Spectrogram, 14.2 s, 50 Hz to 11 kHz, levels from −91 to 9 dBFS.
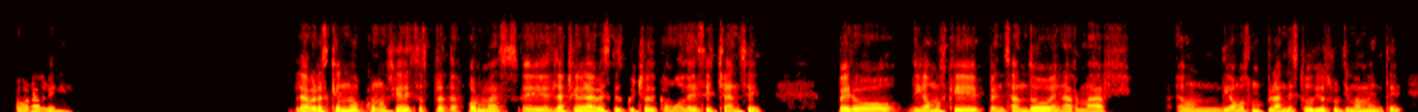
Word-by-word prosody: Órale. 155 -2 -3 2.2
La 120 -1 +3
verdad 125 +3 +5
es - - -12
que 160 - +2
no 145 +1 +3
conocía 150 -4 0
de 145 - +4
estas 150 +1 -7
plataformas, 140 +5 -2
e 110 -1 0
es 120 +1 -3
la 125 0 +4
primera 130 -1 +4
vez 130 +1 +2
que 130 - 0
escucho 125 0 -1
de 120 - -1
como 110 0 -5
de 110 - 0
ese 125 +1 -3
chance, 130 +8 -3 0.7
pero 110 -1 +2
digamos 125 +1 -1
que 110 -4 +2
pensando 120 +3 +3
en 110 -1 -3
armar, 115 +2 -2 0.7
eh, - - -7
un 115 -1 -3
digamos, 115 +3 -2
un 125 -1 +1
plan 115 0 +1
de 120 - 0
estudios 135 +2 +1
últimamente. 140 +6 -1
125 Hz, 150 wpm, -23 LUFS, 115-140 Hz, 2.2 s, verdad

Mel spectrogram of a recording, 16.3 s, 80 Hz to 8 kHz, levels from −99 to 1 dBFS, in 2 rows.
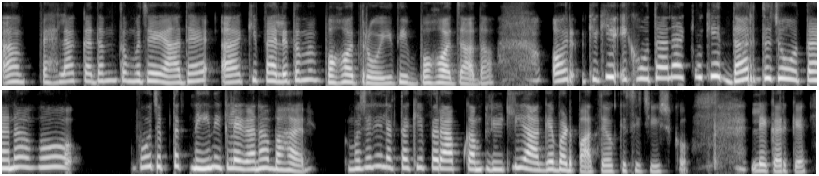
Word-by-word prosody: अ, 245 +4 0 0.2
पहला 240 +4 -4
कदम 275 +2 -3
तो 290 - -2
मुझे 270 +1 +1
याद 220 0 -1
है 280 +3 0 0.2
अ, 235 +2 +2
कि 300 - -2
पहले 270 -2 +1
तो - - +1
मैं 310 0 -2
बहुत 230 0 +1
रोई 195 -1 -1
थी, 230 -2 0
बहुत 205 +1 0
ज़्यादा 195 +1 -5 0.6
और 295 +4 +2 0.2
क्योंकि 330 +7 +5
एक - - -9
होता 355 +2 +1
है 370 - +4
ना 410 0 +4
क्योंकि 425 +2 +4 0.2
दर्द 340 +4 +4
जो 360 -1 +5
होता 305 -1 +1
है 295 - +5
ना 335 +2 +2
वो 330 +1 0 0.9
वो 345 +2 +1
जब 350 -1 -2
तक 375 -3 -2
नहीं 295 0 +7
निकलेगा 295 -5 +2
ना 305 +3 +3
बाहर 235 -2 -2 0.4
मुझे 285 +4 -1
नहीं 365 +2 -4
लगता 315 -1 -2
कि 320 +2 -5
फिर 300 -1 +1
आप 280 0 +3
कम्प्लीटली 260 +3 -1
आगे 245 +1 +2
बढ़ 235 -2 +3
पाते 200 - -4
हो 195 - -3
किसी 215 0 -9
चीज़ 190 +1 -12
को - - -11 0.6
लेकर 210 -2 -2
के। 175 -2 -7
270 Hz, 195 wpm, -18 LUFS, 225-315 Hz, 0.9 s, नहीं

